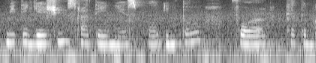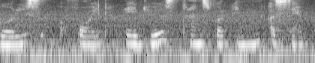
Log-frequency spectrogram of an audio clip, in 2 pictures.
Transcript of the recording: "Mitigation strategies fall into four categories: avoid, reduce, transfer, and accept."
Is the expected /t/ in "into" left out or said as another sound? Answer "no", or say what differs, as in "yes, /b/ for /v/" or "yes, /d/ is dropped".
no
